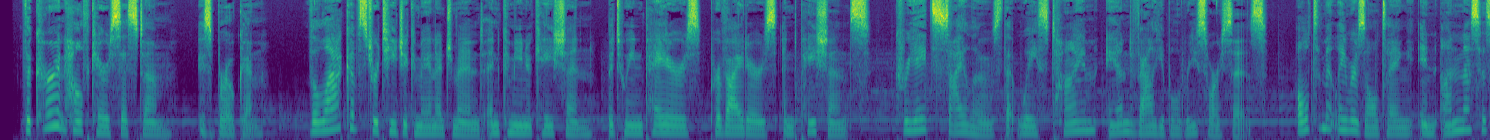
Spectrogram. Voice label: articulate intelligent balanced, Professional Female Voice Over; commercials, corporate narration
